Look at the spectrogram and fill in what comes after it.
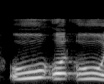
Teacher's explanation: जब हम उ कह रहे हैं तो हमारे जो होठ है वो वर्त बना रहे हैं · क्योंकि हम पै फे बे भे मैं ऊ और ऊ, जब हम ऊ कह रहे हैं तो हमारे जो होठ है वो वर्त बना रहे हैं, ठीक है। तो यानी कि हम ऊ में भी और बड़े वाले ऊ में भी इन वर्णों में प्यारे बच्चों किसका प्रयोग कर रहे हैं, होठ का प्रयोग कर रहे हैं। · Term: ओष्ठ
